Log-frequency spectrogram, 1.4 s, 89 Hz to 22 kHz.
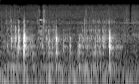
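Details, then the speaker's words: SM465 truck transmission on the bench, top off, spun slowly by hand in first: uneven ratcheting clacks and gear rattle; owner suspects the shift went too far and hit the reverse gear, which may be chewed from grinding into reverse while moving. "It's kind of noisy. Maybe I got that too far though, because it looks like it is hitting the reverse."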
